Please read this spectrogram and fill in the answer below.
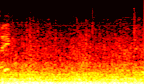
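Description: Low, steady rumble of a moving road vehicle, with no voices over it.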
